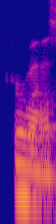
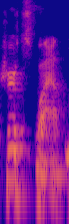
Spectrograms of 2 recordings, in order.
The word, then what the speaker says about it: Kurzweil: Little fun fact, I have in my garage one of the very first Kurwile songs. I can never say his name. Help me out. Ray's last name. – Kurzweil.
